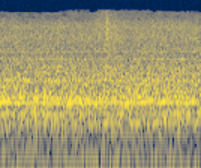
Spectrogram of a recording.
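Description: Steady faint hiss of room tone with a thin, faint steady tone, unchanging throughout.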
